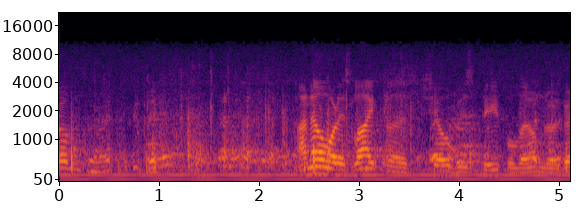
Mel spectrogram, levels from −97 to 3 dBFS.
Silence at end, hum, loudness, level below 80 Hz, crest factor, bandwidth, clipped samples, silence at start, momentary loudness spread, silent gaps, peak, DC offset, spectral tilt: 0 s; none; -30 LUFS; -52 dBFS; 22 dB; 11 kHz; under 0.1%; 0 s; 13 LU; none; -8 dBFS; under 0.1%; -6.5 dB/octave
